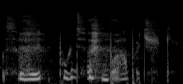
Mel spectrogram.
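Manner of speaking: slow hushed whisper. Pretend. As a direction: whisper it slowly, mock solemn. Mock solemn aside.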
